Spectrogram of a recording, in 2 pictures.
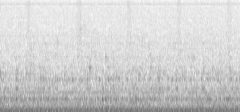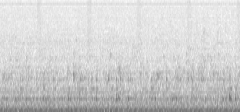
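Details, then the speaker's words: Bosch Axxis washing machine that won't go to spin during its cycle: steady low drain pump hum with water gurgling through during a diagnostic test; the drain pump is working fine. "And to test the motor, so the drain sounds good."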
